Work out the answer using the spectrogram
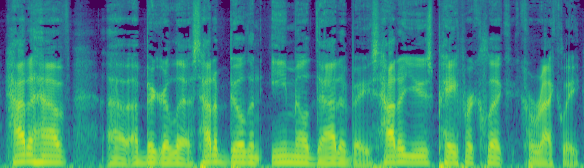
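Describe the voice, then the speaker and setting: A man's voice: medium pitch, moderate pace, gravelly, darkish tone, dry recording. A man hosting a promotional teleseminar, speaking straight to his listeners in a motivational sales patter. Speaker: seminar host and promoter.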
